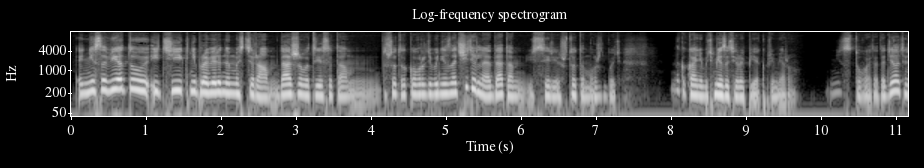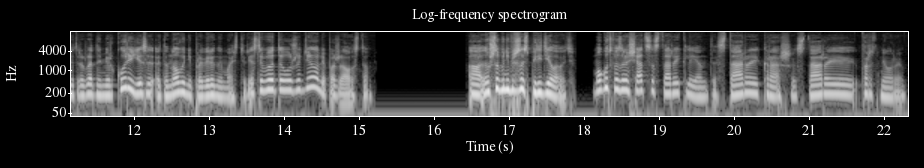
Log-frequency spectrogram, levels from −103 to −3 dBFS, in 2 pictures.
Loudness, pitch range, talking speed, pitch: -24 LUFS, 170-230 Hz, 160 wpm, 190 Hz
